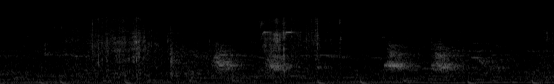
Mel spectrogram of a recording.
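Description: Faint bird calls: four short calls falling in pitch, between about two and four and a half seconds in, over light rustling of strawberry leaves being handled.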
